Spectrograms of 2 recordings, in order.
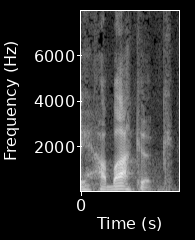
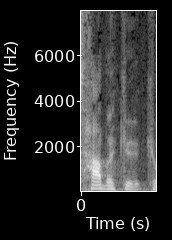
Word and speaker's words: Habakkuk: You will find him there just before the book of Haggai, just after the prophet Habakkuk, or as Americans say, Habakkuk. But it's Habakkuk, okay?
